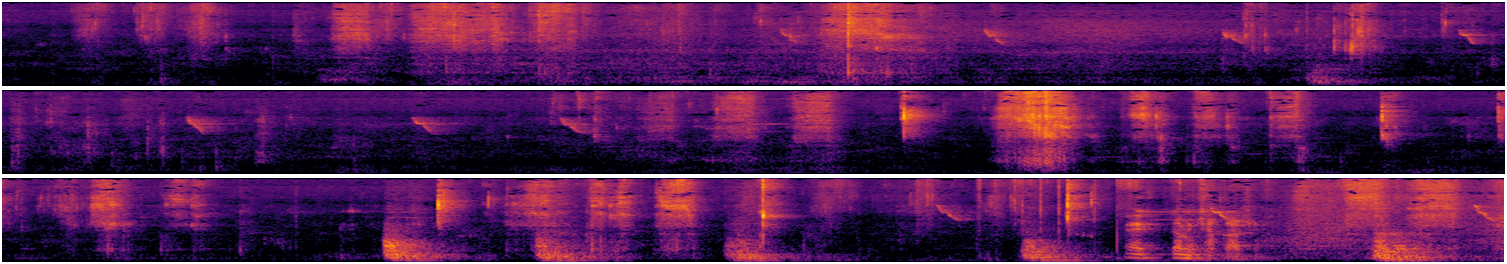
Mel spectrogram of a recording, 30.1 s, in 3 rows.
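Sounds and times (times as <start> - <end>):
chewing with wet mouth clicks: 16.0 - 22.5.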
